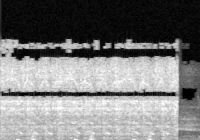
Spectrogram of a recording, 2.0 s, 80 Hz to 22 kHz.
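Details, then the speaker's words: 2020 Hyundai Elantra 2.0 Nu engine, towed-in no-start with P0017 cam/crank correlation, valve cover off, timing marks aligned: starter cranks in uneven paired thumps about every 0.6 s, exhaust cam not rotating for the first three revolutions before the failing phaser catches. "So I had Brian crank it over for me while I watched. And as you can see, the exhaust camshaft did not rotate for the first few revolutions, and then it caught."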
